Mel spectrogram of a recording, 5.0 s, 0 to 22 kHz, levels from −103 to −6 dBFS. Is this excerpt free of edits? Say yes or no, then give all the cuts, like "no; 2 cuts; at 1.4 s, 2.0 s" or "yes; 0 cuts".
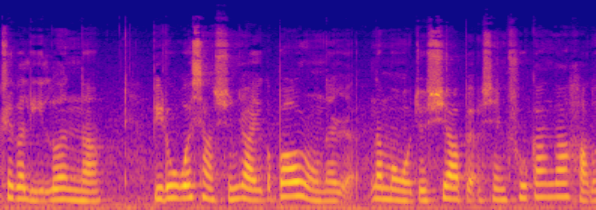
yes; 0 cuts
